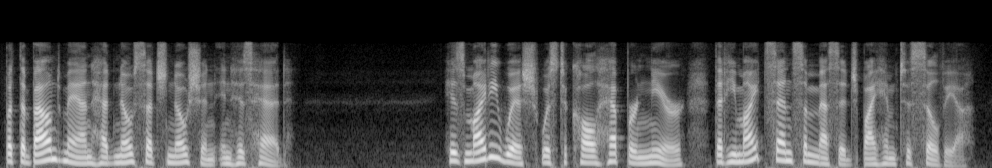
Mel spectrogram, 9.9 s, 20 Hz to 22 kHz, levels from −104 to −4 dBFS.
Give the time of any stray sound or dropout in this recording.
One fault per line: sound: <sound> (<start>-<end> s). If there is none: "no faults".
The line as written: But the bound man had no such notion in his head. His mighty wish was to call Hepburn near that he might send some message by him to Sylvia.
no faults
